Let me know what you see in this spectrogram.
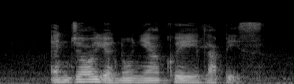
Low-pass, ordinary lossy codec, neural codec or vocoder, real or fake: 7.2 kHz; Opus, 24 kbps; none; real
